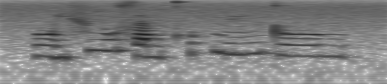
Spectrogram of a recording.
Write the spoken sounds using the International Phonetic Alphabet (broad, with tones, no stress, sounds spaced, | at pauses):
uː˨˩ j f iː˥ w s ɐ˨ n kʷʰ ɪ˨˥ k̚ m yː˨˧ ŋ t̪ uː˨ ŋ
